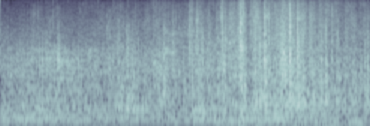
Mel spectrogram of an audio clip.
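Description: Four-man bobsled running down the ice track, a steady rushing rumble from its steel runners on the ice. It swells louder about a second and a half in as the sled passes close by.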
